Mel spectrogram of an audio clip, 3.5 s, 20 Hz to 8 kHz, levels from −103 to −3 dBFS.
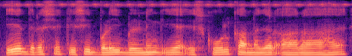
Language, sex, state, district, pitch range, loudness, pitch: Hindi, male, Uttar Pradesh, Lalitpur, 110-120 Hz, -18 LUFS, 115 Hz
